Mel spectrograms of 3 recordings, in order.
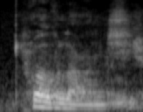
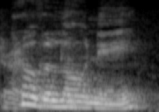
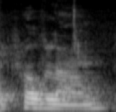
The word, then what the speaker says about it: provolone: I'm gonna try this wine with some provolone. Provolone. That's how you say it.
